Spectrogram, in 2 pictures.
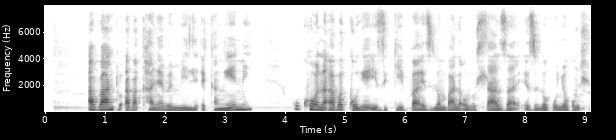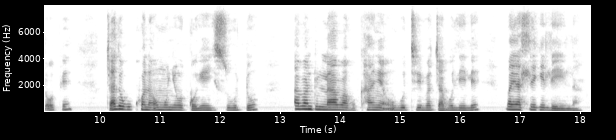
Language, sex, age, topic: North Ndebele, female, 36-49, health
